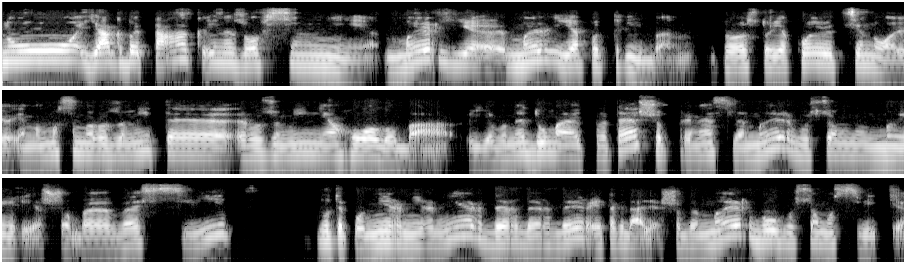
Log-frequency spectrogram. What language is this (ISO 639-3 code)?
ukr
